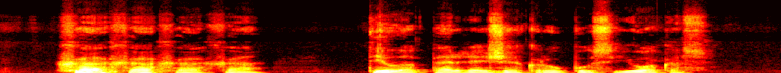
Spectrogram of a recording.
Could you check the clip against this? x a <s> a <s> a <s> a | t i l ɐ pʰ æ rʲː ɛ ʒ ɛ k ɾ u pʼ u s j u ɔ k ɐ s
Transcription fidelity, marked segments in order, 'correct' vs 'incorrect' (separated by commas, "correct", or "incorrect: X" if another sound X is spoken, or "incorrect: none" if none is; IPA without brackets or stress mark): incorrect: x, incorrect: x, incorrect: x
